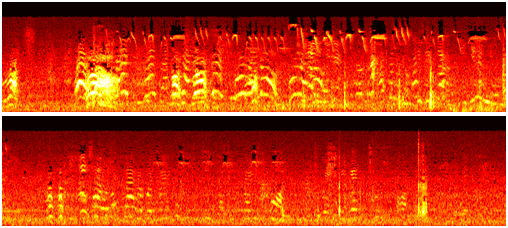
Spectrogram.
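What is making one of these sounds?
Young girls shout and chatter with animation, heard from a distance outdoors.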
